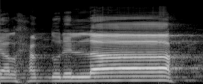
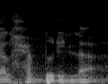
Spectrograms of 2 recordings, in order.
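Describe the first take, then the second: First: It is said more loudly. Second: It is said at normal volume.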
